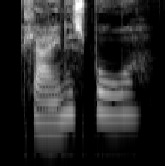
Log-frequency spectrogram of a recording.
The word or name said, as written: klejnespore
